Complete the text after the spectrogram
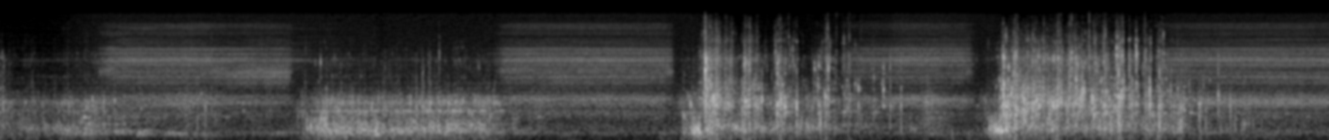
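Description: A diver draws breath through a regulator with a steady, airy hiss.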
